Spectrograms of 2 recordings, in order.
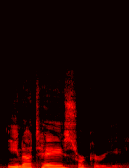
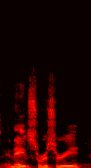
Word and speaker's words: innate sorcery: Sorcerers is level one they get inate sorer uh that the fancy pronunciation it's innate sorcery which is basically like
